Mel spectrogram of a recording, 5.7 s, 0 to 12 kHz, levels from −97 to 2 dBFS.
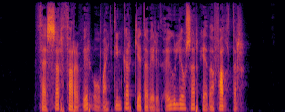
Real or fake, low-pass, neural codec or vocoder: real; 10.8 kHz; none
